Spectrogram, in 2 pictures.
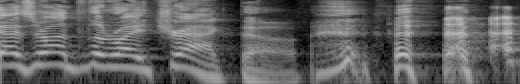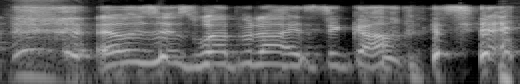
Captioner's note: laugh; laugh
